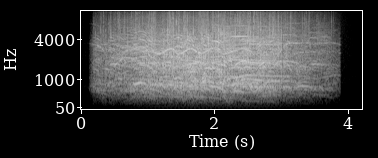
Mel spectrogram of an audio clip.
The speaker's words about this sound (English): The prisoners suddenly cheered with happiness.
